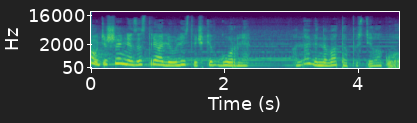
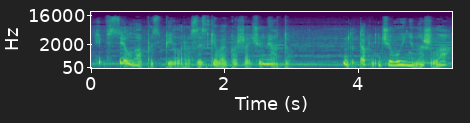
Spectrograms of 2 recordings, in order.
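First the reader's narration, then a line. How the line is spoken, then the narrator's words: Tired whisper. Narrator (Russian): устало прошептала она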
